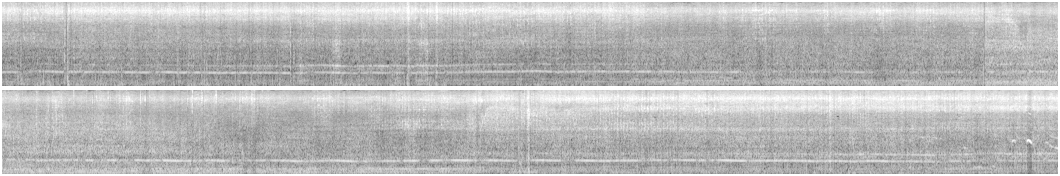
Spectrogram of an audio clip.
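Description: Steady vehicle and road noise at motorway speed, heard from inside a moving car, with a constant whistling tone. The noise gets louder about halfway through.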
